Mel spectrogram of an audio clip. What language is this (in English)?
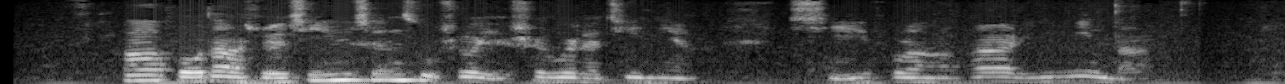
Chinese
